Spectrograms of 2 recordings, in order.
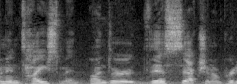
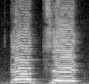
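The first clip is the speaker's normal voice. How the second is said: very high, loud squeal; triumphant shriek; 12 semitones higher, 12 dB louder than usual. Real, not acted. Streamer to chat, squealing in victory. Second take higher.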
